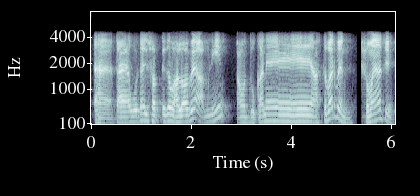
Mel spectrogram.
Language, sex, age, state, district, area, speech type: Bengali, male, 30-45, West Bengal, Darjeeling, rural, conversation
